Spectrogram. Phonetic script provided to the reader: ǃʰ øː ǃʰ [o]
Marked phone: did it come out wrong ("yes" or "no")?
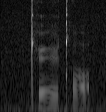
yes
